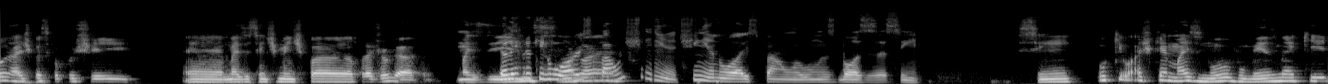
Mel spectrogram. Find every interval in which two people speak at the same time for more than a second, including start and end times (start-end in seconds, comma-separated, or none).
5.0-6.2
